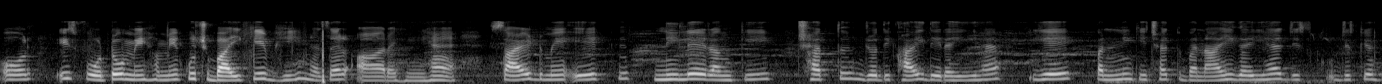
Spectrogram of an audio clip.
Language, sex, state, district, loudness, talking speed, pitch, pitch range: Hindi, female, Uttar Pradesh, Deoria, -22 LUFS, 145 wpm, 225 Hz, 205-240 Hz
